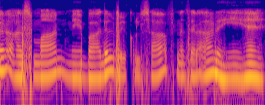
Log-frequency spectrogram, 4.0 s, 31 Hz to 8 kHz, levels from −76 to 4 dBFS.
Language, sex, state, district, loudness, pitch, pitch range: Hindi, male, Jharkhand, Ranchi, -18 LUFS, 140 Hz, 135-165 Hz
